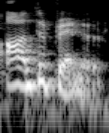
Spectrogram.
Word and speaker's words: entrepreneur: Nur an rur okay entrepreneur so when you put it all together it sounds like entrepreneur remember to stress the on syllable and the rest of the syllable should flow smoothly practice saying it a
